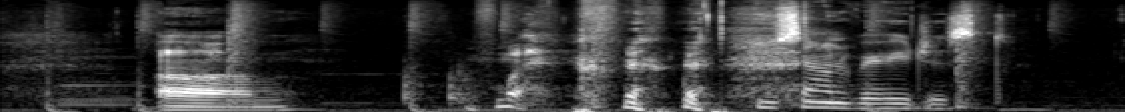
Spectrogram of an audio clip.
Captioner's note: laughs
